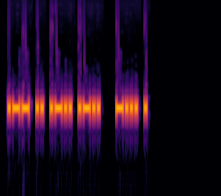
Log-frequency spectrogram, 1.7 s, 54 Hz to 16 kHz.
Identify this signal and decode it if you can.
Morse code, heard as a keyed tone, about 67 wpm, 700 Hz. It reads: WILL BE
